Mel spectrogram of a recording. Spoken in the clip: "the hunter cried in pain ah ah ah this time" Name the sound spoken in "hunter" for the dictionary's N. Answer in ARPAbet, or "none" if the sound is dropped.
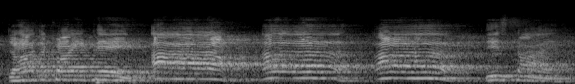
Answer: none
